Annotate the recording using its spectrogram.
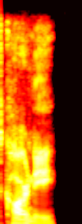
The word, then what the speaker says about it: Kearney: Spelled Kearney, pronounced Carney, The point is that even the most Bell of the Bell rings weren't made by Bell.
